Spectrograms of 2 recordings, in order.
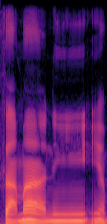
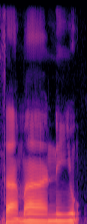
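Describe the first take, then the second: First: The word ends in a plain 'ee' sound. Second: The word ends in a 'yoo' sound. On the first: The speaker calls it right. "cuman iya-nya itu bunyinya sukun ya" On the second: The speaker calls it wrong.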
